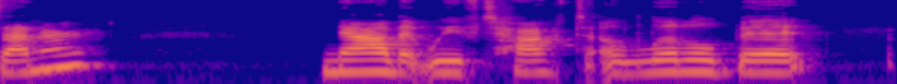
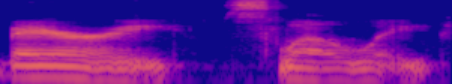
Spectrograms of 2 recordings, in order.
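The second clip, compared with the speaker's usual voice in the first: slow, stretched-out, lower words; 5 semitones lower, 3 dB quieter, slower than usual. Shown as a demonstration. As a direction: drag each word out slowly. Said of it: "he tells stories very, very slowly".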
